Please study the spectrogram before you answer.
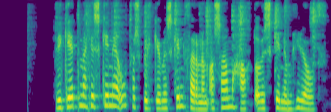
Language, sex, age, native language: Icelandic, female, 30-39, Icelandic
